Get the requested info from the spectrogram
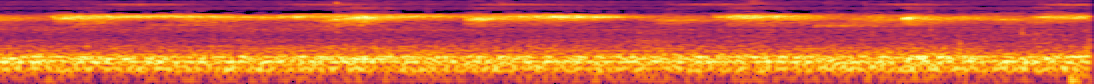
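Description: Insects trilling steadily at a high pitch, swelling and easing every second or so, over a low steady hum.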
